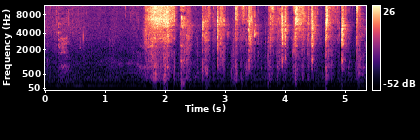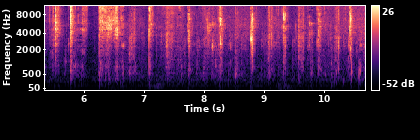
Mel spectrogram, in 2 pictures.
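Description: Close-miked chewing of a kimchi-wrapped bossam (boiled pork) bite: a loud bite about two seconds in, then rapid, steady chewing clicks.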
